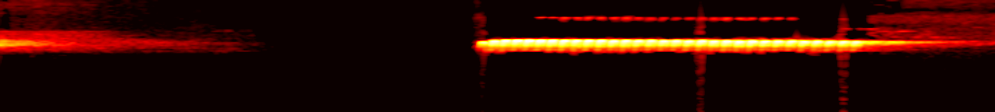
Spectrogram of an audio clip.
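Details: After a short silence, a Eurasian nuthatch delivers a fast, even trill of rapid identical notes at one steady pitch. The trill lasts about two seconds before fading.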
